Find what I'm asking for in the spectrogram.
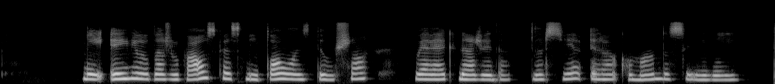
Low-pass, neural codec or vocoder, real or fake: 7.2 kHz; codec, 16 kHz, 1 kbps, FunCodec, trained on LibriTTS, 50 frames a second; fake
